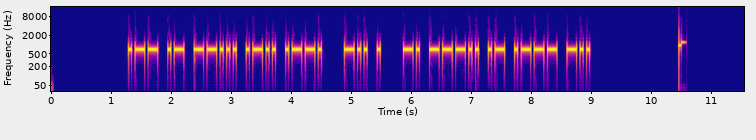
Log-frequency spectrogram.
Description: Morse code, heard as a keyed tone, about 22 wpm, 700 Hz. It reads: WA7LP DE N8AJD
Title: USA Callsign DE Callsign - 5 Characters - 22wpm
